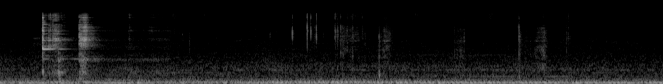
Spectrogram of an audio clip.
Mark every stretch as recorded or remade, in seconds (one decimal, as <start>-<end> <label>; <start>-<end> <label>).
0.0-0.8 recorded; 0.8-1.7 remade; 1.7-6.6 recorded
